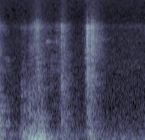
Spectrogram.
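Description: A door is pushed shut: a low thud-like scrape followed by a couple of short clicks as it settles, with no talking.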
